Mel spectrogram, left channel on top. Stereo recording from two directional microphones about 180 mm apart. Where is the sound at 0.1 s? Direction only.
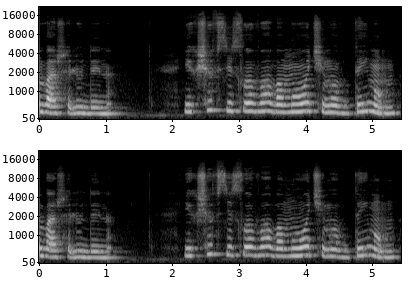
15° right (ahead or behind).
